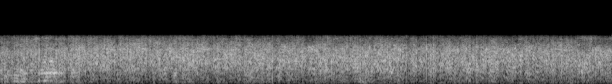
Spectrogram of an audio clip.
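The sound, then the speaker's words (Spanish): Applause from an audience of fellow believers, a continuous dense patter of clapping that stays steady and loud throughout, with a dull, muffled tone. “También nos están dando un gran aplauso a ellos.”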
